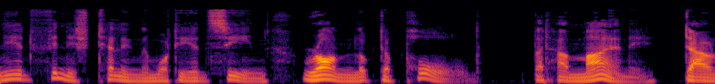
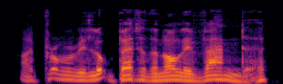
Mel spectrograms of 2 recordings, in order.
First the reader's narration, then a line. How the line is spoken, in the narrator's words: said Harry shakily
